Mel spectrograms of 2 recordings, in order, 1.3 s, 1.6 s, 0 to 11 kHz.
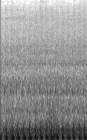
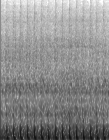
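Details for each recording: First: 2008 Honda Twister 250 single-cylinder, which was hard to start and wouldn't hold idle, after a slight carburetor idle-screw adjustment with the fuel tap open: an even, steady idle thump with no stumble or hunting, now holding idle normally. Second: 2008 Honda Twister 250cc single-cylinder motorcycle with hard starting and poor idle, during carburettor adjustment after tightening a clamp: loud, lumpy idle with uneven stumbling beats about three per second; mixture now too rich. Rich idle mixture.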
